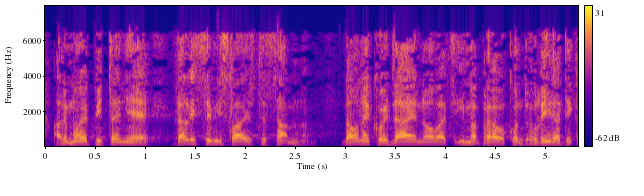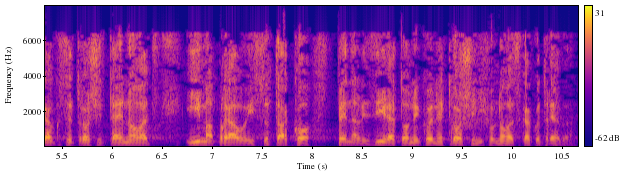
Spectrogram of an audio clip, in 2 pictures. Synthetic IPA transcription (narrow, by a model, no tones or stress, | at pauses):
a̰limo̞je̞piːt̪aɲejed̪aliseʋiːslˠaːʒit̪esamno̰m | d̪ao̞najko̞jid̪aːje̞no̞ʋat̪simapɾaːʋo̞ko̞nt̪ɾo̞liːɾat̪ikakose̞t̪ɾo̞ʃit̪aːjno̞ʋat̪siimapɾaːʋo̞ist̪o̞t̪ako̞pe̞naliziːɾat̪io̞nako̞jinet̪ɾo̞ʃiɲixo̞ʋno̞ʋat̪skako̞t̪ɾe̞ba̰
